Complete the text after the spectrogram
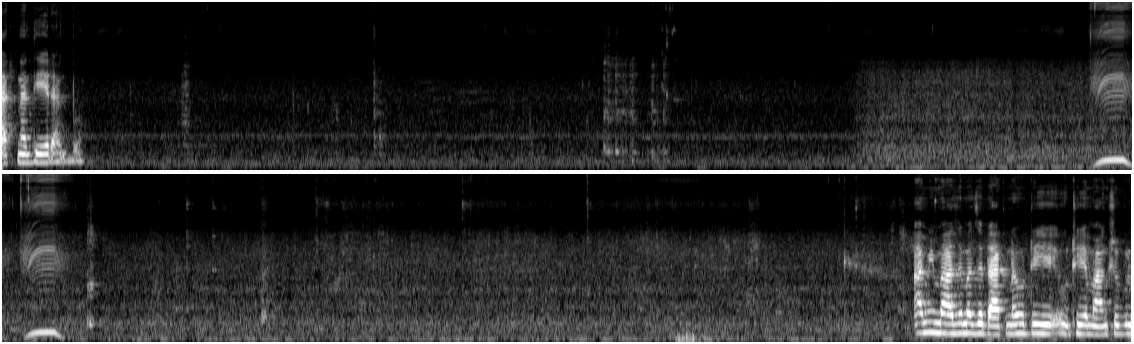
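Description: A spatula scrapes and stirs a thick curry in a metal pan.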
